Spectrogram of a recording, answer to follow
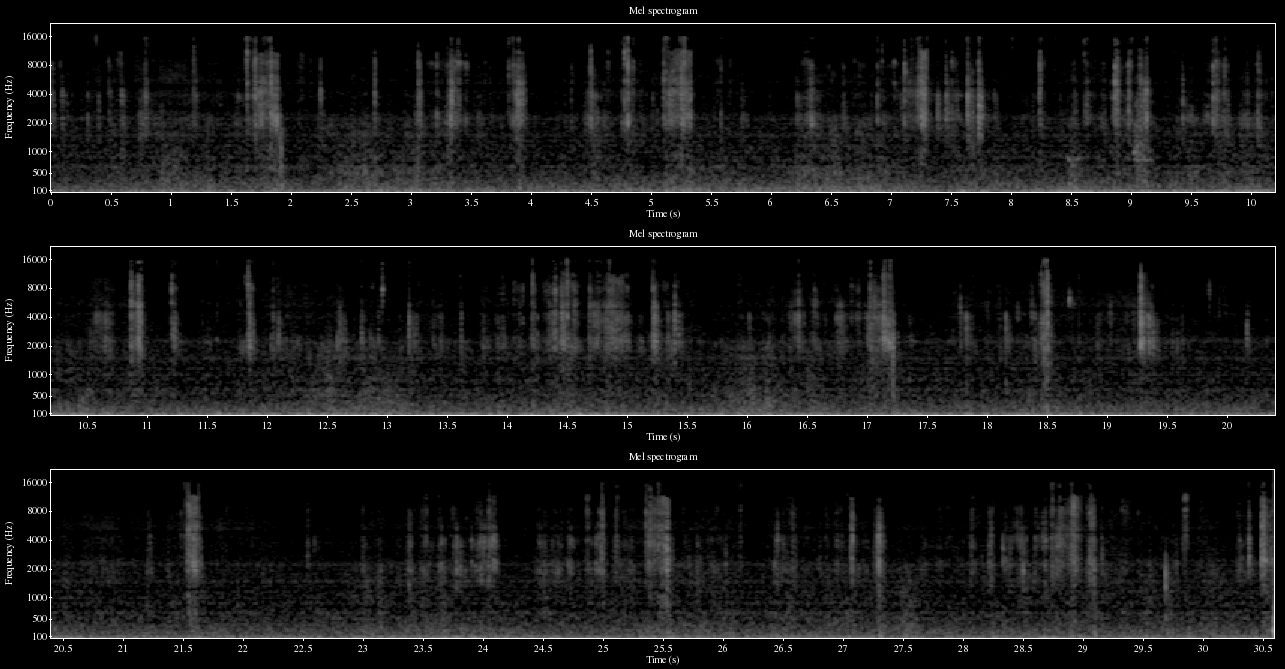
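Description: Near silence, with faint, irregular scratches and ticks of a ball-tipped embossing stylus being rubbed in small circles over paper petals on a foam mat, cupping each petal into a spoon shape. A faint low hum of room tone lies underneath.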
